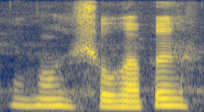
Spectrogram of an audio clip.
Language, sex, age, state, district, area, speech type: Bodo, female, 60+, Assam, Chirang, rural, spontaneous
